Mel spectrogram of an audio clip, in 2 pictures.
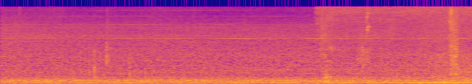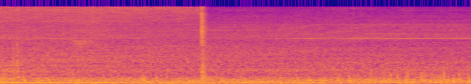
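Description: Isuzu Gala bus's diesel engine idling, heard from inside the cab as a steady low rumble. A hiss with a few clicks comes in about three seconds in and stops about seven seconds in.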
